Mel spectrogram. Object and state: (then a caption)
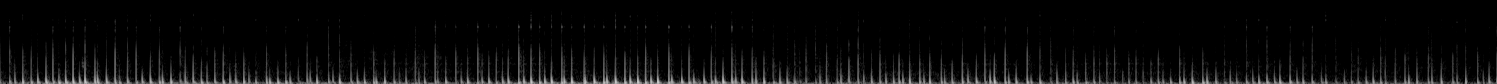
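Wooden block tapped with nails. A solid, hand-sized, light wooden block with rough greyish end grain is tapped and scratched with long nails. The result is a steady stream of rapid, dry, low-pitched knocks that stop almost instantly, with faint scratchy texture. It continues throughout, swelling and easing slightly in loudness.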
